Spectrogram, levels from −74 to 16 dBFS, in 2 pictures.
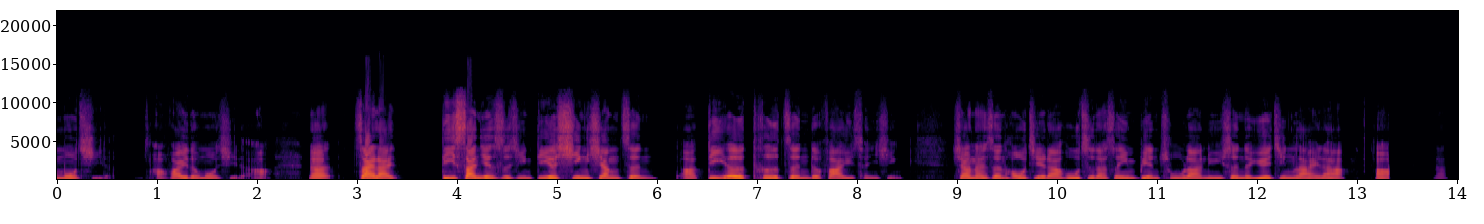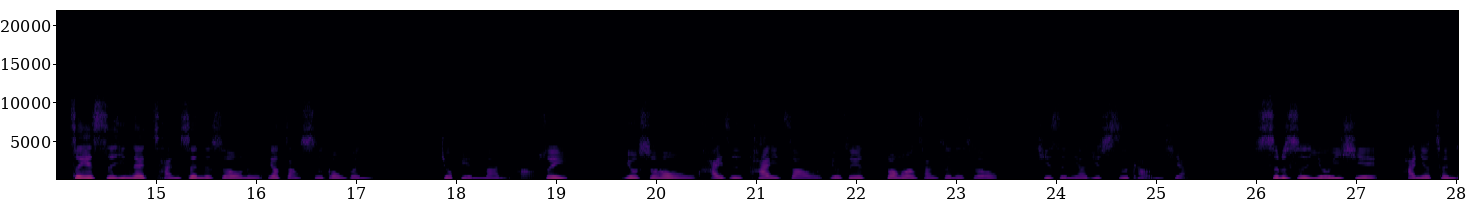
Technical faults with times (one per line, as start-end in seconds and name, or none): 13.32-28.03 one channel inverted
